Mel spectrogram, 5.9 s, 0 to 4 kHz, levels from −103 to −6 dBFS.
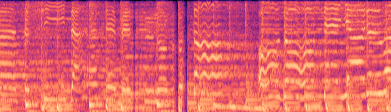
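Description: Between 1.99 and 2.83 s the audio shows repeated stalls (stutter): five times the jitter buffer ran dry and the receiver stretched the last sound, for about 224 ms in total, nothing lost, longest gap 77 ms. It all sits on top of a telephone-band call path with nothing above 4 kHz, which fits G.711 mu-law.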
